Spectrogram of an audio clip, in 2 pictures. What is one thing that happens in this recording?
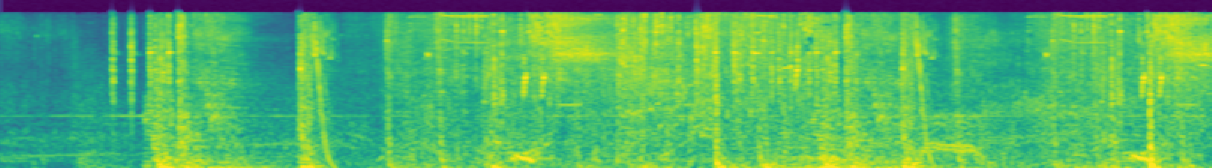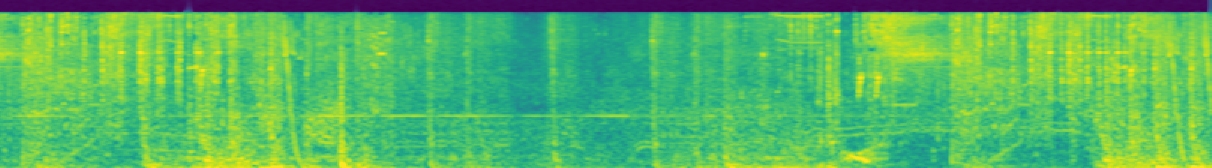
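Explosions burst and rumble.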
